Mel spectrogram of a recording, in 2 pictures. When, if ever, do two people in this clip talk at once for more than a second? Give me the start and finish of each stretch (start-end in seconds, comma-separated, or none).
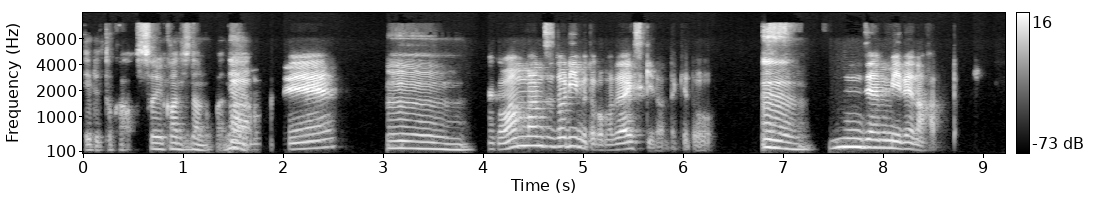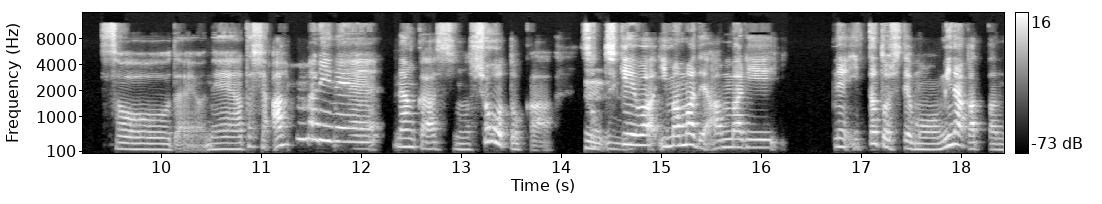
none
